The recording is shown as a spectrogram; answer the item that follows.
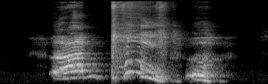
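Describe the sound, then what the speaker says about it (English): A human voice acts out the big sneeze of a great rubbery-lipped fish during a children's story reading, a drawn-out breathy build-up followed by a sharp explosive burst and a trailing gasp, close and loud. "With a blast of his rubbery lips, the great fish sneezed"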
